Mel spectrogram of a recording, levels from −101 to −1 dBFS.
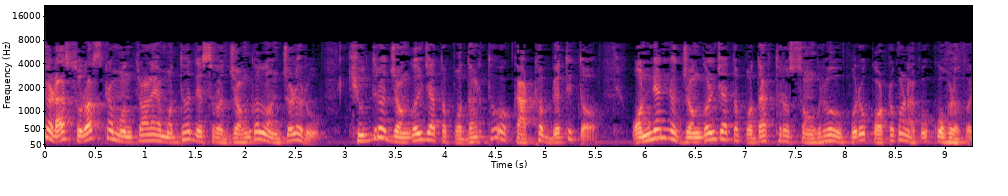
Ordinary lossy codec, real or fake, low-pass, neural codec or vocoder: none; real; none; none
